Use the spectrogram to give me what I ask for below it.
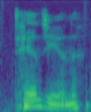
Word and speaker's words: Tianjin: She is from Tianjin, China.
